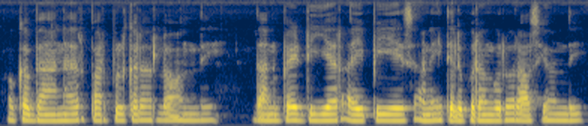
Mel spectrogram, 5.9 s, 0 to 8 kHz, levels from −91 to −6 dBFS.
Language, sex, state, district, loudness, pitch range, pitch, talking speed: Telugu, male, Telangana, Mahabubabad, -18 LUFS, 145-155 Hz, 150 Hz, 130 wpm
